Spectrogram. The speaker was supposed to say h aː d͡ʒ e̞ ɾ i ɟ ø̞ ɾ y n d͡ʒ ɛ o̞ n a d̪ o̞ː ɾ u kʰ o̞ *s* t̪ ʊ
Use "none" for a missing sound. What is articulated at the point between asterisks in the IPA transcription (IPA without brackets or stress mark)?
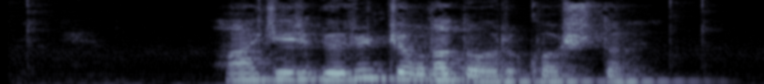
ʃ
